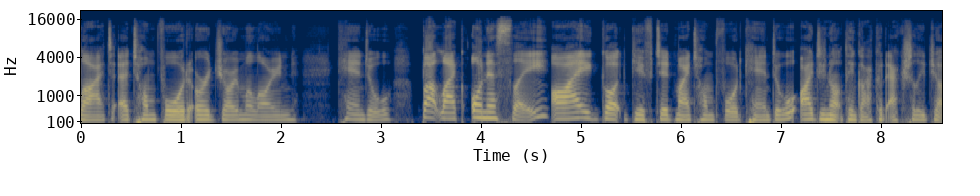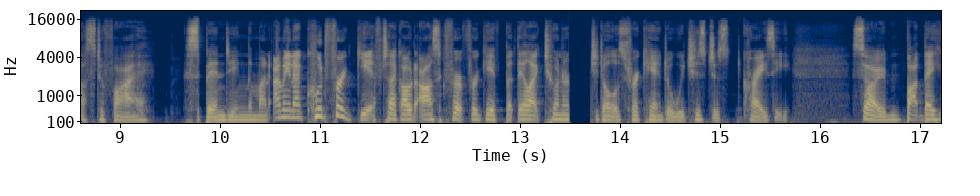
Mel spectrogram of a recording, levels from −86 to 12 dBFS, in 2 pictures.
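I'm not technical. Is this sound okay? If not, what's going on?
No. At about 13.42 seconds, just after "gift but they're like", the speech suddenly drops out with a crackle, leaving faint hiss, then returns at 13.79 seconds before "for a candle which". This is an intermittent contact: a loose cable or plug briefly lost connection for about 0.22 seconds.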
